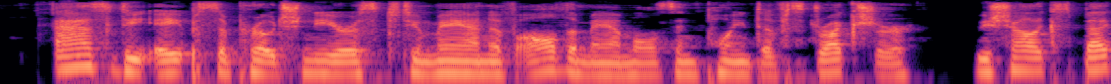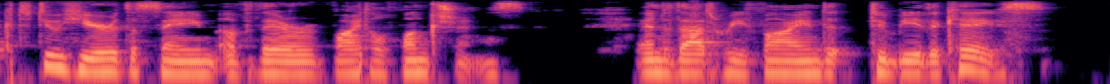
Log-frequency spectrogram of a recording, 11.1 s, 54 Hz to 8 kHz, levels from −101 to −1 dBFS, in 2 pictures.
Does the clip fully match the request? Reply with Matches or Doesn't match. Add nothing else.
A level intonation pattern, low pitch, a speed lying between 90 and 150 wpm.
Doesn't match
